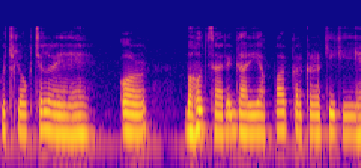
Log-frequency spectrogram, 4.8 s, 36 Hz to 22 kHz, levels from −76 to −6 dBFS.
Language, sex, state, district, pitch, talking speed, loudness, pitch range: Hindi, male, Arunachal Pradesh, Papum Pare, 140 Hz, 185 wpm, -19 LUFS, 135-145 Hz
